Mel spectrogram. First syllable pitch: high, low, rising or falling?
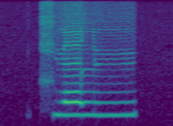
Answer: high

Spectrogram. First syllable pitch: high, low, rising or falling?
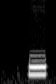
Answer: high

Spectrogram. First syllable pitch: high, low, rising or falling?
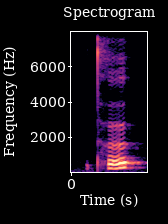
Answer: rising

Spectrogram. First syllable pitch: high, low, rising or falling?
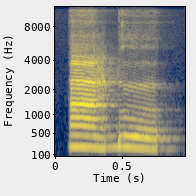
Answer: low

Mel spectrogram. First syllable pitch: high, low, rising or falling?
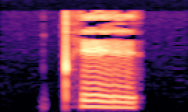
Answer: falling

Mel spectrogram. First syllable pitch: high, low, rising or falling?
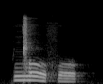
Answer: falling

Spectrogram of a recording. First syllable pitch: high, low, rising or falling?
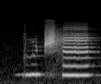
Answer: high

